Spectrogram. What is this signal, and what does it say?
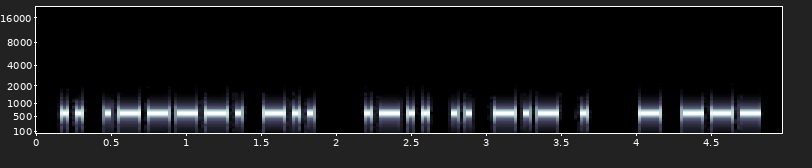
Morse code, heard as a keyed tone, about 25 wpm, 600 Hz. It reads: I'D LIKE TO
